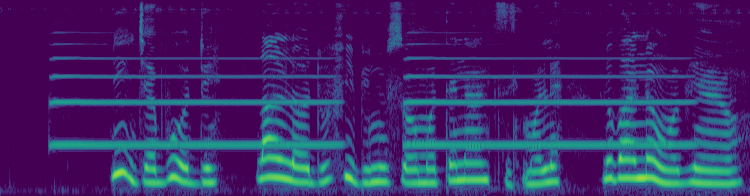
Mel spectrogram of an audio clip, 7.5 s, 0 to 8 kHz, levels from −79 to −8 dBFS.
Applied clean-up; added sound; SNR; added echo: none; Trumpet; 13 dB; none.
